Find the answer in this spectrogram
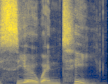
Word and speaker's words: cont: And then for no reason, they went and changed it to be C-O-N-T, pronounced cont, not, well, just make that clear.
